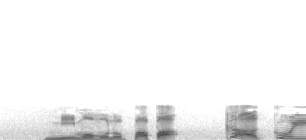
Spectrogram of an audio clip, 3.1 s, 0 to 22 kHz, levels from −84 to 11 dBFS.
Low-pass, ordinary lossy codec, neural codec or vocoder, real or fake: 5.4 kHz; none; none; real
